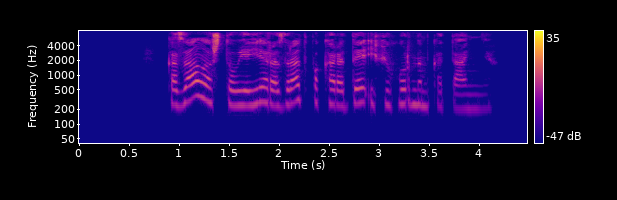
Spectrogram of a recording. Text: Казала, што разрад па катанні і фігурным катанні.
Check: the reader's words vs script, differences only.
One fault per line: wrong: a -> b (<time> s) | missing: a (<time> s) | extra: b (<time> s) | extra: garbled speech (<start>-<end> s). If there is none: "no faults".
extra: ў яе (1.6 s)
wrong: катанні -> каратэ (2.5 s)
